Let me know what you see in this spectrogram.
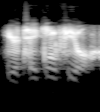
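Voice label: "you are taking fuel", English speech, Tanker; Messages; DCS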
